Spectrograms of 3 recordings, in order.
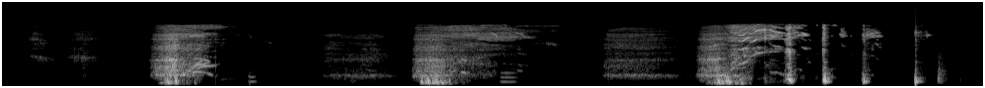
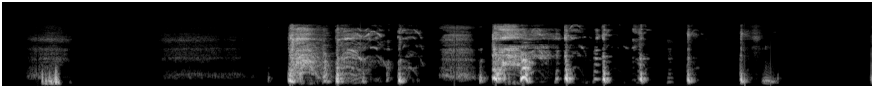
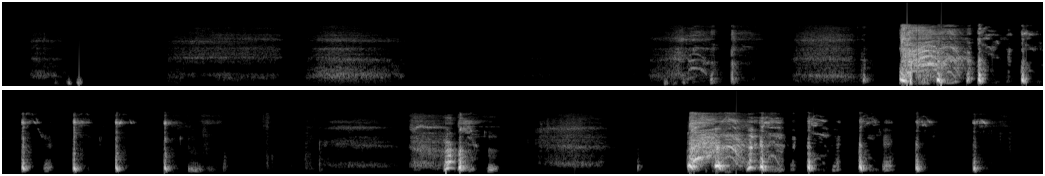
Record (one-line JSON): {"exhalation_length": "9.8 s", "exhalation_amplitude": 18938, "exhalation_signal_mean_std_ratio": 0.42, "cough_length": "8.7 s", "cough_amplitude": 30057, "cough_signal_mean_std_ratio": 0.34, "three_cough_length": "20.8 s", "three_cough_amplitude": 29678, "three_cough_signal_mean_std_ratio": 0.26, "survey_phase": "beta (2021-08-13 to 2022-03-07)", "age": "45-64", "gender": "Male", "wearing_mask": "No", "symptom_cough_any": true, "symptom_runny_or_blocked_nose": true, "symptom_shortness_of_breath": true, "symptom_sore_throat": true, "symptom_abdominal_pain": true, "symptom_fatigue": true, "symptom_fever_high_temperature": true, "symptom_headache": true, "symptom_change_to_sense_of_smell_or_taste": true, "symptom_loss_of_taste": true, "symptom_other": true, "symptom_onset": "3 days", "smoker_status": "Never smoked", "respiratory_condition_asthma": false, "respiratory_condition_other": false, "recruitment_source": "Test and Trace", "submission_delay": "2 days", "covid_test_result": "Positive", "covid_test_method": "LAMP"}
